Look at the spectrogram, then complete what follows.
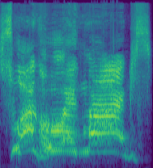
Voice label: Reload Grineer Female; Warframe; Battle Barks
